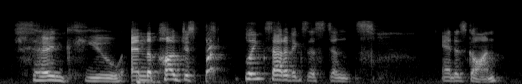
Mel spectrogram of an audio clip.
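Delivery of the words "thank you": deep, low voice. Voicing a voice heard in the back of a player's head: deep voice. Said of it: "this deep voice in the back of your head go".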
